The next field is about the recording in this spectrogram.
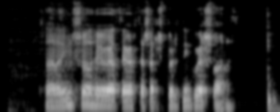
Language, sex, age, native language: Icelandic, male, 30-39, Icelandic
